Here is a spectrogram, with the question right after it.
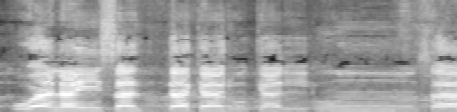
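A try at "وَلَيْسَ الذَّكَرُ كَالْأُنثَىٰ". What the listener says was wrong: Baik, kenapa ditekan di situ? Unsa. Ikhfa, nun sukun bertemu.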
